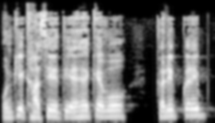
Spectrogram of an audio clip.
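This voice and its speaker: A middle-aged Indian man, an author appearing as a guest on a podcast, tells anecdotes and explains things in a relaxed, conversational way, slipping in English phrases. His voice is fairly high and a little mellow, with fairly even intonation and a moderate pace. The recording is dry and clean, with studio quality.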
